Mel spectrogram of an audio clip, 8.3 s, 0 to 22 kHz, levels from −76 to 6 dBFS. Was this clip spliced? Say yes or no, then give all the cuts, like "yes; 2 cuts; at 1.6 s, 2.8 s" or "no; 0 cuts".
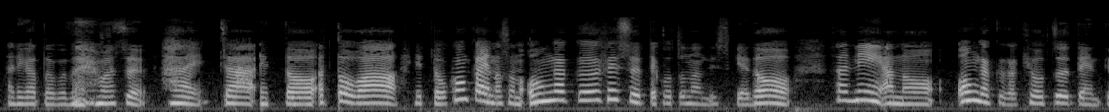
yes; 3 cuts; at 1.1 s, 1.6 s, 3.0 s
